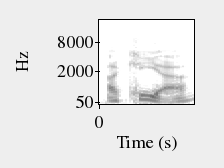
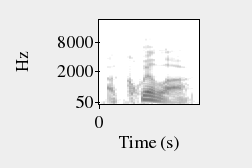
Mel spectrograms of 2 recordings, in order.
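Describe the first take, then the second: First: The middle has a Y-like glide, no L. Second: The middle has a clear L sound. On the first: The speaker calls it wrong. "it's not Akia, you know, it's not like a double L sound" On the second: The speaker calls it right. "It's Aquila"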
